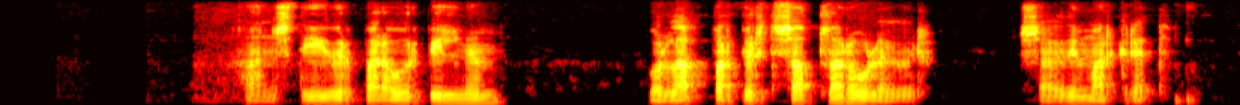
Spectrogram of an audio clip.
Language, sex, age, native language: Icelandic, male, 20-29, Icelandic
